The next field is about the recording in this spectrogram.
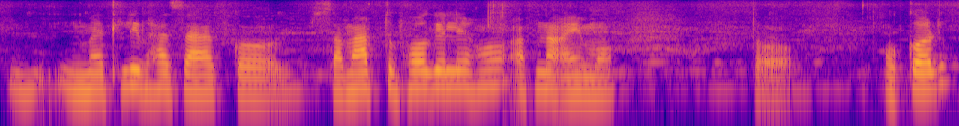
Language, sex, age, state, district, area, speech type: Maithili, female, 18-30, Bihar, Darbhanga, rural, spontaneous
